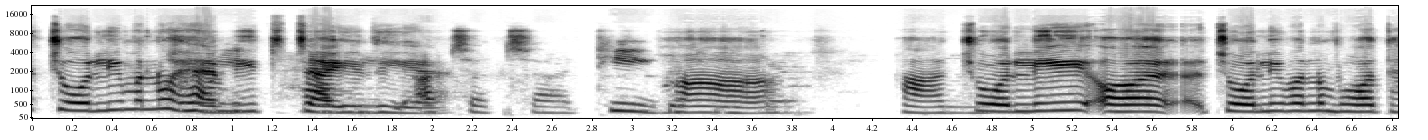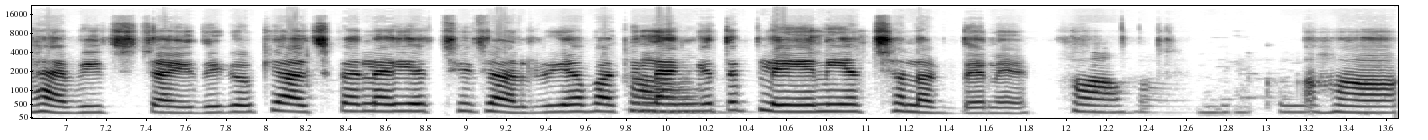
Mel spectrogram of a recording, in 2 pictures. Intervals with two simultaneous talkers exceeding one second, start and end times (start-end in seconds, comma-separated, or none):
0.7-2.1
